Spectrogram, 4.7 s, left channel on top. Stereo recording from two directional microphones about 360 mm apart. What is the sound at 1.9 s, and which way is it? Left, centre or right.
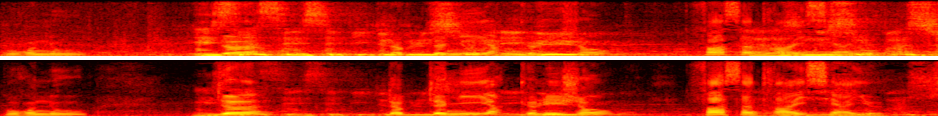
A man's voice, left.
